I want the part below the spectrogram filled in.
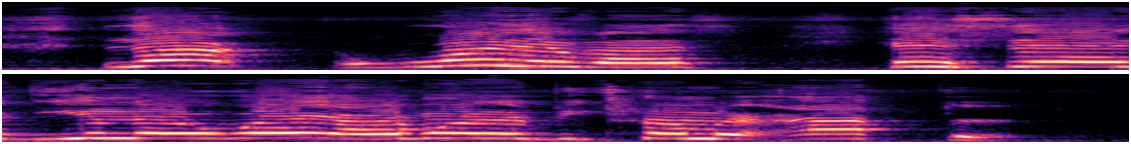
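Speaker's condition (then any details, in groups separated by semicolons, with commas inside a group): Cerebral palsy; from birth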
